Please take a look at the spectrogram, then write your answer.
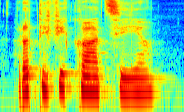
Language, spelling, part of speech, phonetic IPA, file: Ukrainian, ратифікація, noun, [rɐtefʲiˈkat͡sʲijɐ], Uk-ратифікація.ogg
- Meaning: ratification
